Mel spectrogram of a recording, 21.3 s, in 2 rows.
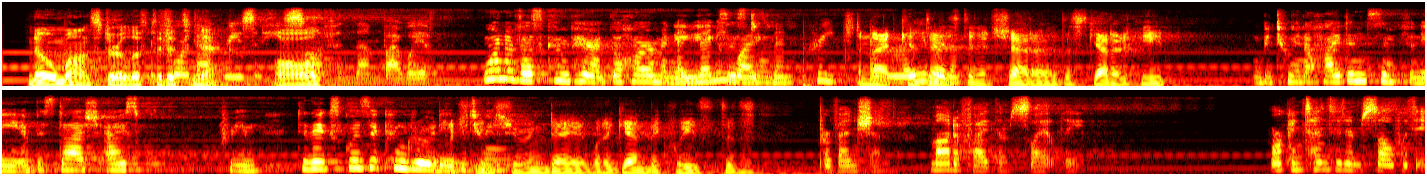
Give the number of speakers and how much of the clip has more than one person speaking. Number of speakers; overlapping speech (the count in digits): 5, about 17%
